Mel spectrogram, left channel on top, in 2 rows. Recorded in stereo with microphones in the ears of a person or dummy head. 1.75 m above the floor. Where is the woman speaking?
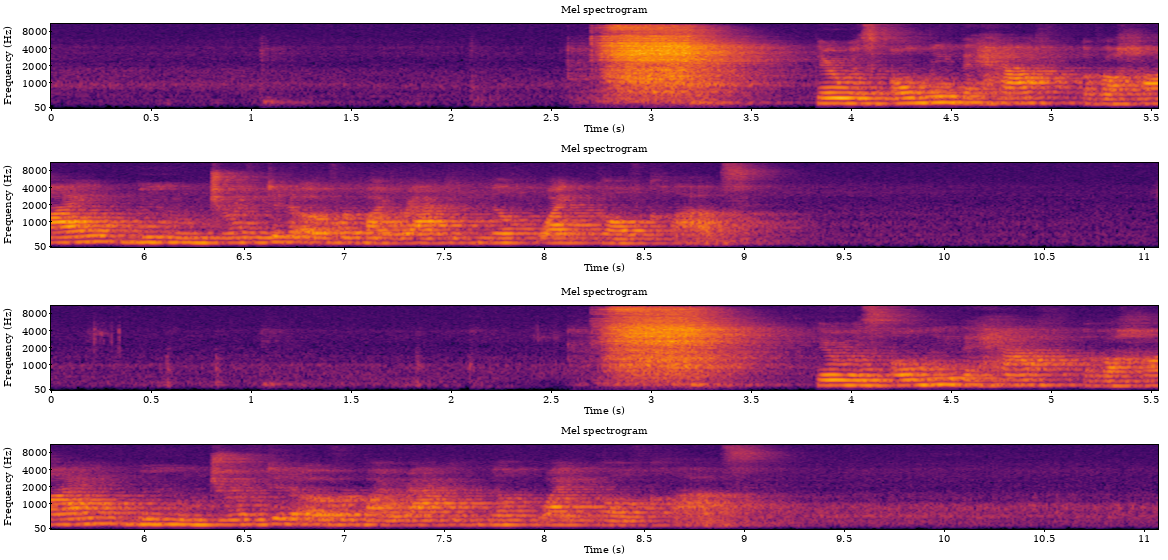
25° left (ahead or behind), 2.0 m.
